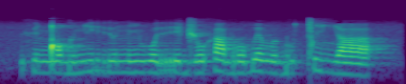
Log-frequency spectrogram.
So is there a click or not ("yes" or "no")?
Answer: yes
